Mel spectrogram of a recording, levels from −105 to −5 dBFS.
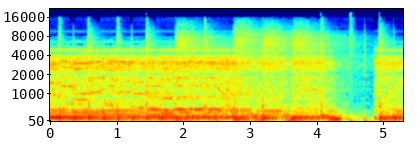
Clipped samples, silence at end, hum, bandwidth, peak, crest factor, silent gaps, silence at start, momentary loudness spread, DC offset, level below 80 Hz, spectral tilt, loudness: under 0.1%; 0 s; none; 16 kHz; -4 dBFS; 14 dB; none; 0 s; 6 LU; under 0.1%; -38 dBFS; -5 dB/octave; -18 LUFS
